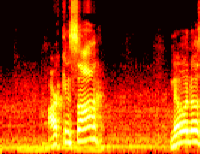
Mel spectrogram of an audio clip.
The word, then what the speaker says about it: Arkansas: And that's how you get things like a state called Kansas and a state called Arkansas, even though Arkansas is spelled R Kansas.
